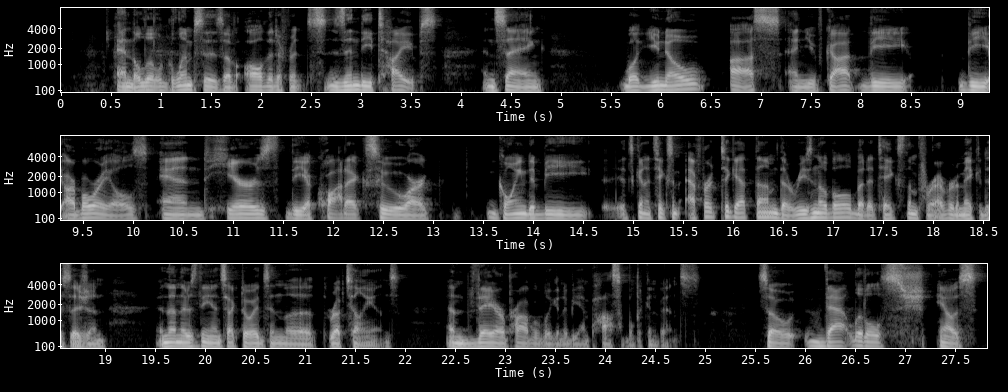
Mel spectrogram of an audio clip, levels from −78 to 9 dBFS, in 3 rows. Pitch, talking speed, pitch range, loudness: 95 Hz, 160 wpm, 90-105 Hz, -21 LUFS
